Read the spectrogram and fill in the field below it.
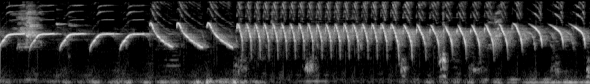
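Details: Canary in full song, used to coax young canaries into singing: descending whistled slurs about four per second, followed by a long, loud, rapidly rolling trill.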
